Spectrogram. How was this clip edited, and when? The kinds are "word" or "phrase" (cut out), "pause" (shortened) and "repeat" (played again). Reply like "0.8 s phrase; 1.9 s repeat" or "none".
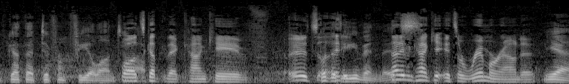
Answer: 1.6 s word; 3.4 s phrase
